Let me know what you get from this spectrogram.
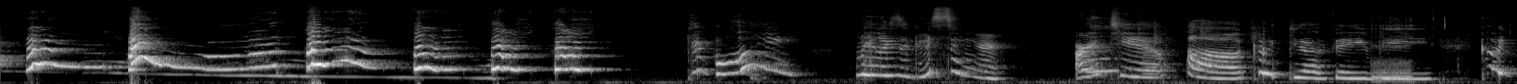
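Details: Pet dog howling along with its owner indoors: wavering, rising-and-falling howled notes in short bursts separated by pauses, mixed with a person's voice and a long falling tone in the first seconds.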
